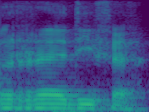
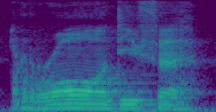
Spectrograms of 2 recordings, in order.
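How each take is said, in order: First: Quick "الرادفة" with thin r and front "re"; wrong light ra. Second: "الرادفة" with full dark "rɑ"; heavy ra. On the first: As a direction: mistaken "الرادفة", r kept light. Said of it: "لا أقول". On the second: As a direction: draw out the back vowel after r in "الرادفة". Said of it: "الراء مفخمة". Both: Shown as a demonstration.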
